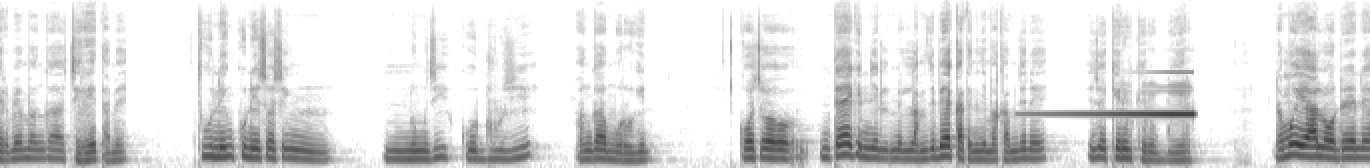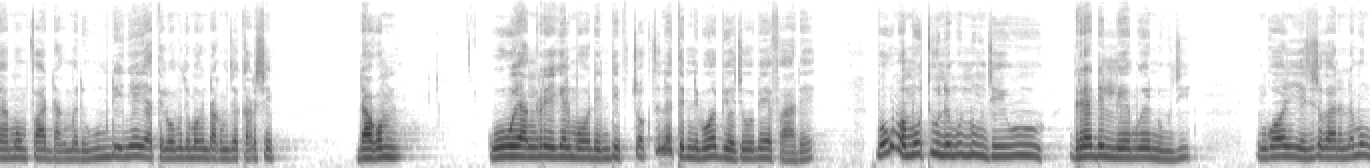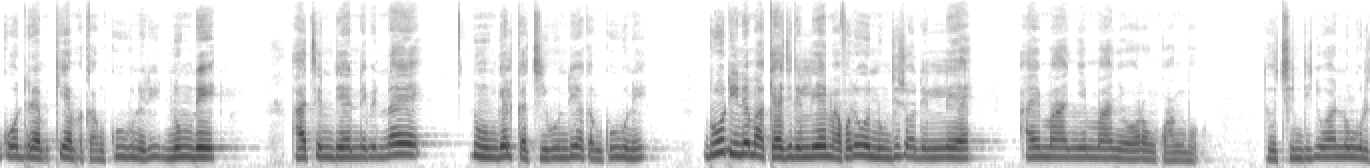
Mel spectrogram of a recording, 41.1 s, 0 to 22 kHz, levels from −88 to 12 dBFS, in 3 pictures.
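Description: Speech, with a loudspeaker feedback squeal from 10.15 to 11.98 s: a 1.5 kHz tone swells over a second and a half, ending well above the voice, as mic and speaker loop.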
